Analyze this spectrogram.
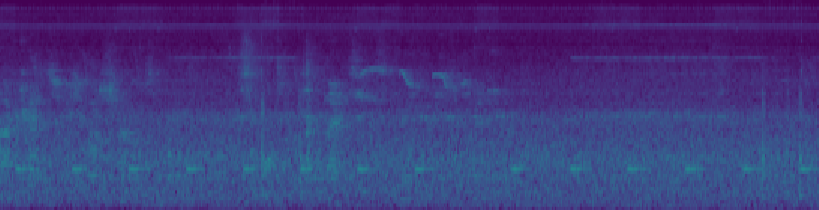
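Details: Coppersmith barbet at a home in the morning, giving soft, hollow 'tuk' notes about twice a second, half-buried in a steady hiss, with brief chirps from other birds.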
